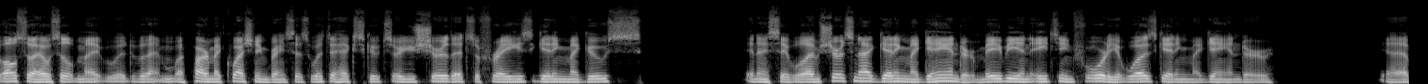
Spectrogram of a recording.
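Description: A man hosting a bedtime podcast in a creaky, lulling voice, meandering haltingly from one tangent to another. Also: mid-range voice, level tone, no echo, clean studio sound. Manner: lulling, soothing. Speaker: podcast host. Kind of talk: rambling bedtime sleep podcast monologue.

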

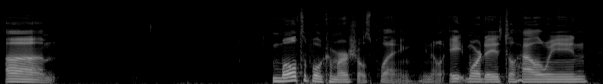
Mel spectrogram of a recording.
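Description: A man co-hosting a podcast, casually retelling a film in a joking, animated way and happy to swear. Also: medium pitch, measured pace, creaky, clean tone, no room sound, clean studio sound. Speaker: podcast co-host. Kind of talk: casual film recap chat.

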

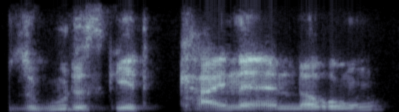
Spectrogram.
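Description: A man's voice: medium pitch, lively intonation, moderate pace, breathy edge, no room sound, dull audio. A man co-hosting a podcast in casual conversation, explaining things informally and often tagging questions onto his sentences. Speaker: podcast co-host. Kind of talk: casual podcast chat about a hobby project.

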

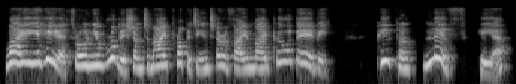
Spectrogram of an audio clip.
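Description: A woman voicing a distraught, indignant story character, shrill, accusatory and pleading over her lost dog. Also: sing-song, measured pace. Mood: angry, accusatory.

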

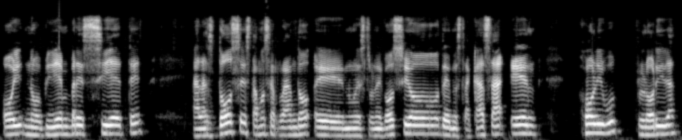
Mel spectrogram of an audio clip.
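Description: A man's voice: medium pitch, dull audio. A man speaking in a short, happy video greeting, announcing news.

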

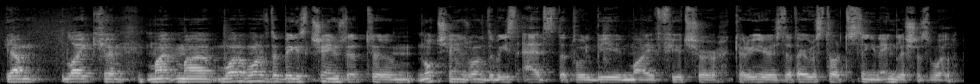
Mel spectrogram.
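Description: A young musician, a man, answering interview questions in halting English with many restarts. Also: medium pitch, flat delivery, a bit bright, echoey room, slight background noise, rough recording. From Egypt. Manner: halting, with frequent restarts and fillers. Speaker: musician guest.

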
